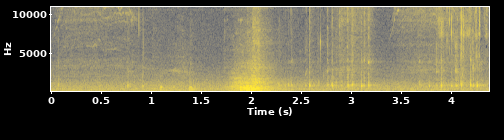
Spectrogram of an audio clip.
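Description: Plastic gyroball being handled while its rotor is swiped by thumb to spin it up, with a loud rubbing swipe about two seconds in and light plastic clicks after it. A faint high whine of the briefly turning rotor comes near the start and again near the end. The rotor does not catch, so this start attempt fails.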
